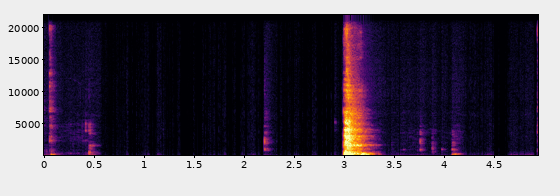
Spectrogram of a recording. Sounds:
Cough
